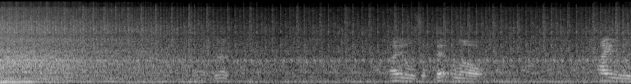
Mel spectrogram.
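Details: 1926 Oakland, first run in 75 years on its own gravity-fed fuel system: slow, slightly uneven chuffing idle about two and a half beats a second; idling a touch low, mixture being readjusted, smoking heavily.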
